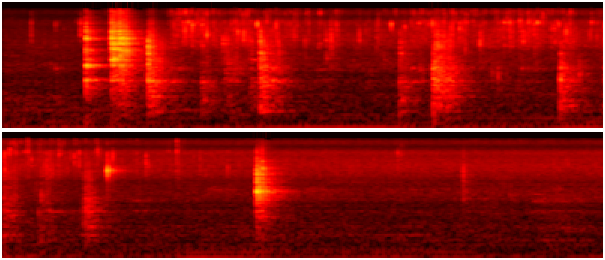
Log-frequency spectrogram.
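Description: Cashew nuts frying in hot ghee in a pan: a sizzle as they go in, then a spatula stirring them in short separate strokes. The stirring stops for the last few seconds, leaving a faint steady sizzle.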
